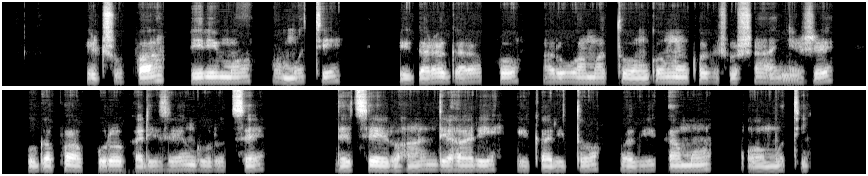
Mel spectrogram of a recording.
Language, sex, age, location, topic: Kinyarwanda, female, 25-35, Kigali, agriculture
